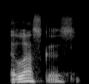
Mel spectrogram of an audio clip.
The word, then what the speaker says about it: Illescas: Uh, it's Allescus.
